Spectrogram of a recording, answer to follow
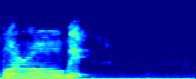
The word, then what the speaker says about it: borrowed: Borrowed hay là borrowed hay là borrowed? Yeah, borrowed, right? Borrowed. Nó không nằm trong hai cái luật kia thì nó sẽ là luật chung là cuối cùng bằng D, phát âm thành chữ D.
